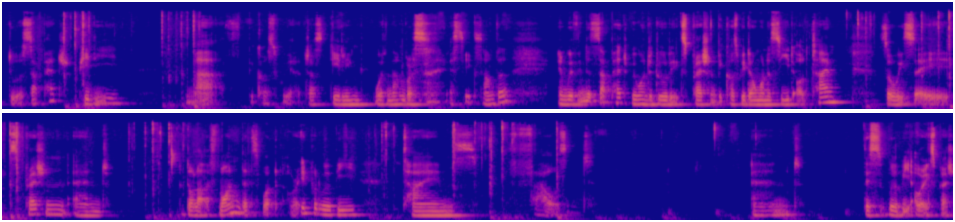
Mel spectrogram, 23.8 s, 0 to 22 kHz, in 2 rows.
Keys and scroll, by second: 10.9 super+1.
